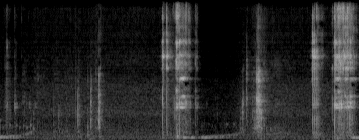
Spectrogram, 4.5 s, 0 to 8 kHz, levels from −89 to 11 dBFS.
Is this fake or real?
fake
